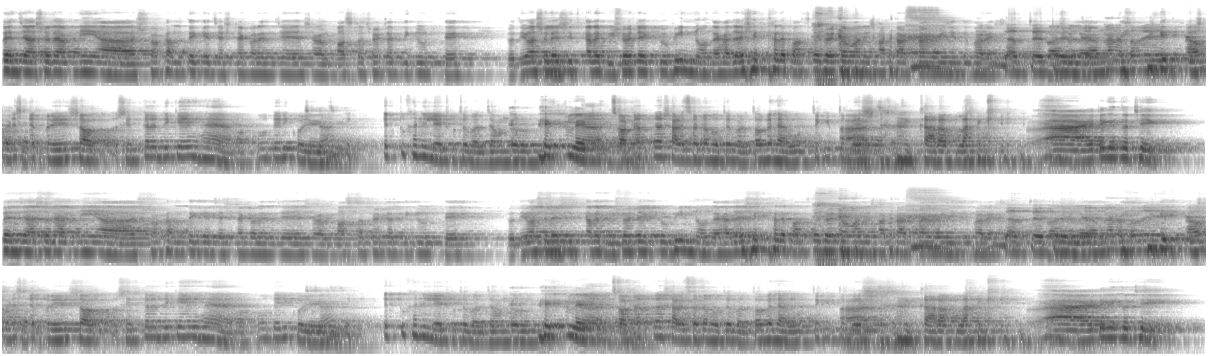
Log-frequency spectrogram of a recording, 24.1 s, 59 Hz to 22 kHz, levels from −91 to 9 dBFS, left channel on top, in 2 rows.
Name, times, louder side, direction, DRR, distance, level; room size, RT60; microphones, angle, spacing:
voice 1, 0.0-4.6 5.1-9.9 10.4-11.3 11.6-12.0 12.3-12.4 15.1-15.6 17.4-18.4 20.4-21.0 22.3-23.6, left 2 dB, 65° left, 5 dB, 2.2 m, -29 dB
voice 2, 8.1-8.5 9.0-15.5 16.0-17.4 17.8-22.1 22.4-22.8, left 2 dB, 40° left, 5 dB, 2.6 m, -31 dB
22.0 x 17.0 x 8.0 m, 1.2 s
head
